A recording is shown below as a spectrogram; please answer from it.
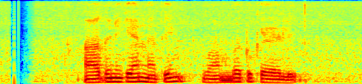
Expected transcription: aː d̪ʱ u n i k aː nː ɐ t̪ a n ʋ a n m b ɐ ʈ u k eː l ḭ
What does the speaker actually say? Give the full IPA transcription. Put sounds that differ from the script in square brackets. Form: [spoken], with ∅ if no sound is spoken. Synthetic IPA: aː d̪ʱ u n i k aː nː ɐ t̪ [i] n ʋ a [∅] m b ɐ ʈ u k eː l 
